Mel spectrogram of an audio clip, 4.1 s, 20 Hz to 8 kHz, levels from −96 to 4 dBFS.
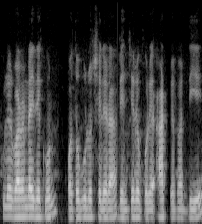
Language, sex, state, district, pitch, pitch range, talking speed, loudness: Bengali, male, West Bengal, North 24 Parganas, 115 Hz, 110-120 Hz, 145 wpm, -21 LUFS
